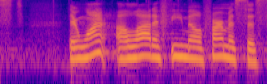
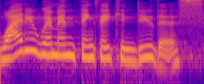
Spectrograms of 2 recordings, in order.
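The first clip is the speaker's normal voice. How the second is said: put-on heavy, broad Southern accent, laid on thick. Retelling what a seminary classmate said: imitating a thick Southern accent. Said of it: "the most Southern accent you've ever heard".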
